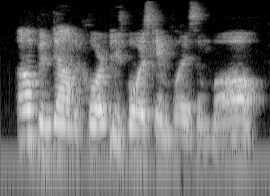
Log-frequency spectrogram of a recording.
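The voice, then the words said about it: Poor impression of a sportscaster. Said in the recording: “his best Dickie V impersonation ... That was poor. That was a poor effort.”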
